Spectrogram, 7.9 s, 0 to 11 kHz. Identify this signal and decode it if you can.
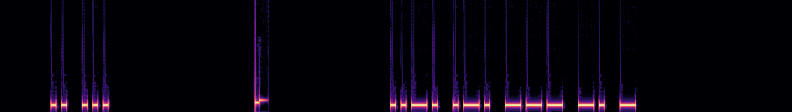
Morse code, heard as a keyed tone, about 20 wpm, 700 Hz. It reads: IS FRONT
